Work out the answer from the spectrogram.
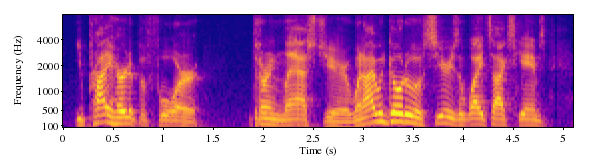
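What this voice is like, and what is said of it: Rough, strained voice. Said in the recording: “My voice is terrible right now because I've been screaming at the TV for two fucking weeks.”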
